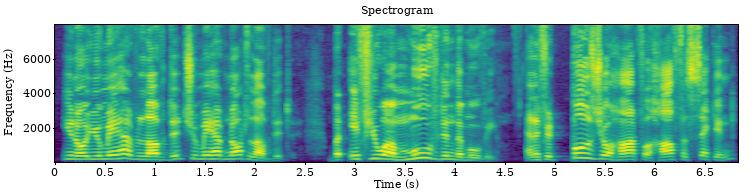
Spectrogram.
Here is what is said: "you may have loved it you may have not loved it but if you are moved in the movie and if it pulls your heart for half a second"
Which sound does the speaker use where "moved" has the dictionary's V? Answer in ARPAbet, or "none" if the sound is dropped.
V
